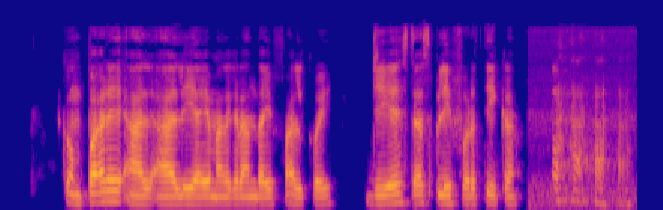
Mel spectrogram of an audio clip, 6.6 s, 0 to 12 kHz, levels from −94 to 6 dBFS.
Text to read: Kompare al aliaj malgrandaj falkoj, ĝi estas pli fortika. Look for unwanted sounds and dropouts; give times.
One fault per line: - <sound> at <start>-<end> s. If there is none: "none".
- laugh at 5.5-6.4 s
